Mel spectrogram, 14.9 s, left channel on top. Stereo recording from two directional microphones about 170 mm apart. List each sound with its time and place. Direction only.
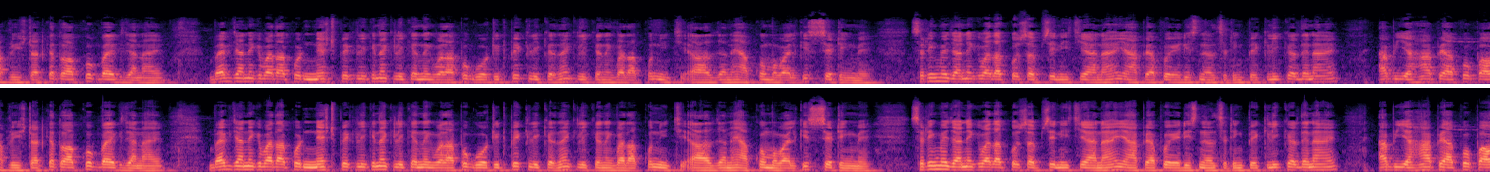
0.1 s speech: 35° right (ahead or behind)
